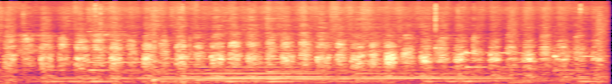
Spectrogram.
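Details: Husky named Key, soaking wet after going out in the rain, panting while being dried with a soft cloth on his face indoors; quick, even breaths of about four per second continue throughout, with a faint low hum behind.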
